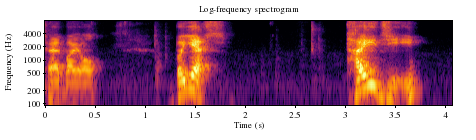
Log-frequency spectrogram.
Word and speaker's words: Tai Chi: It is just Tai Chi and Chi Gong. See, most people think of Tai Chi the way it's spelled at the beginning of our title for today as t h i c h i and Chi as in the Chinese life force Chi. But it's not.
